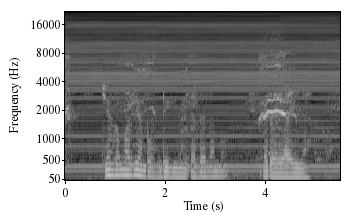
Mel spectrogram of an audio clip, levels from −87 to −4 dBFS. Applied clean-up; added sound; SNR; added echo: none; Livestock, farm animals, working animals + Domestic sounds, home sounds; 1 dB; none.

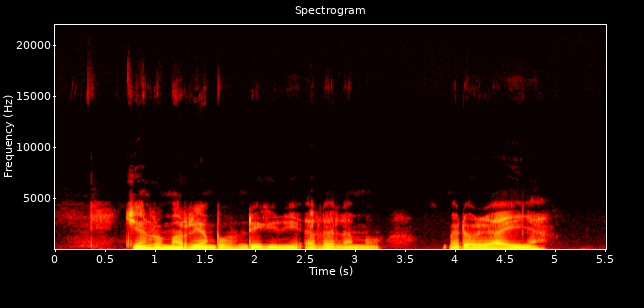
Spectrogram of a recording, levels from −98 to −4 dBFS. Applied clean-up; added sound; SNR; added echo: none; none; none; none.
